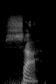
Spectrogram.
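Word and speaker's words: siya: So the s i y it's a sha sound sha.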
